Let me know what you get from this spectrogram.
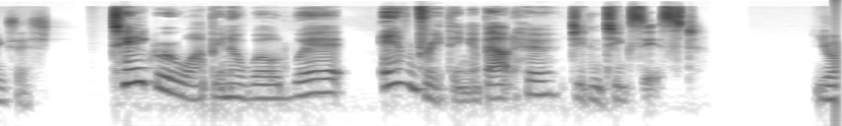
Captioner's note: voiceover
